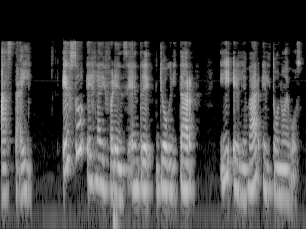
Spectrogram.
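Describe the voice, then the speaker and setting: A woman's voice: on the low side, unhurried, a bit bright, breathy edge, lo-fi sound. A woman with a Peruvian Spanish accent giving an online workplace communication lesson, explaining step by step and often checking in with "ok?". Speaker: course instructor.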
